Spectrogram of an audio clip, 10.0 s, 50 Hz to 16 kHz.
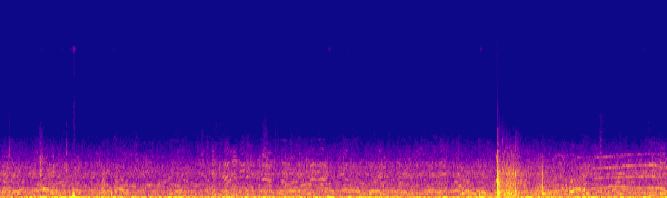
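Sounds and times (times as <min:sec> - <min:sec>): crowd chatter: 0:00.0 - 0:10.0
starter's pistol shot with echo: 0:07.4 - 0:08.2.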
